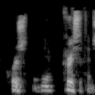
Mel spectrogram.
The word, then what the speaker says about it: quercetin: Talk a little bit about, I butcher the pronunciation. Hercetin, is that right? Quercetin? Hercetin? – Yeah, quercetin.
